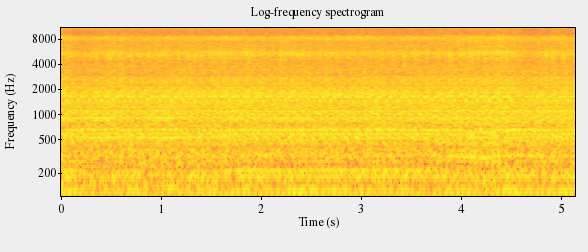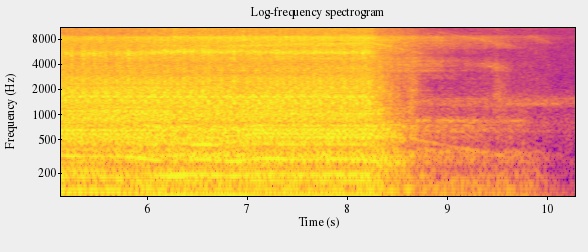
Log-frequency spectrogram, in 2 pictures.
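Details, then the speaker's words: Abandoned CAT excavator diesel on its first start in months after sitting for years, cold day, little runtime, revs kept very low while the rebuilt pump may not be fully primed: deep, even low-rev rumble with no knocks, then clean shutdown; normal cold idle. "i've sent the video to a few guys who are familiar with cats and they've had a look at it and they're happy with the way it sounds given temperatures that were there how little runtime the engine had had"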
